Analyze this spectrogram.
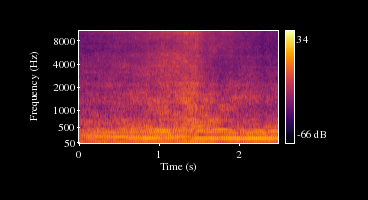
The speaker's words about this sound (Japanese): こんな感じでね、散歩してるとちょっとバイク通りますよ。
